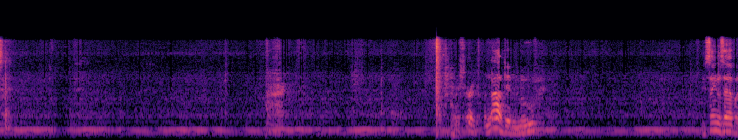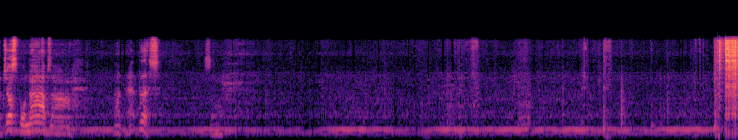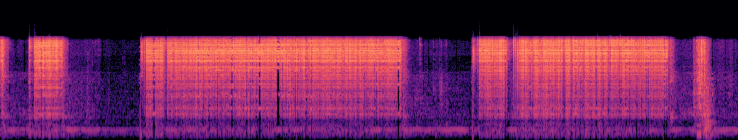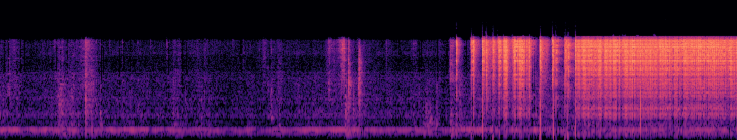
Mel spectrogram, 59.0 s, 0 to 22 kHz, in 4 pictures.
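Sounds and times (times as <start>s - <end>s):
steady low hum: 0.0s - 59.0s
welding arc crackling: 29.0s - 31.0s, 32.3s - 37.8s, 38.9s - 43.1s, 53.4s - 59.0s.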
